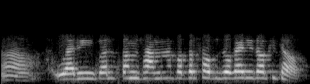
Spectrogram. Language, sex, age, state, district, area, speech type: Odia, female, 60+, Odisha, Jharsuguda, rural, conversation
